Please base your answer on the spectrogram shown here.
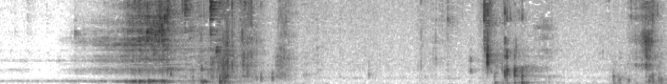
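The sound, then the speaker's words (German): A sip of wine being taken, with wet slurping and swallowing noises in a few short bursts separated by near silence. “Ich nehme gerade noch mal einen Schluck, weil der wirklich lecker ist.”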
